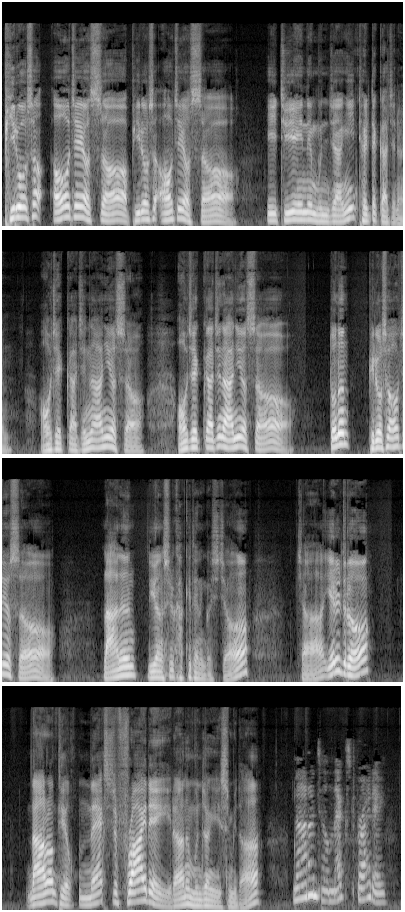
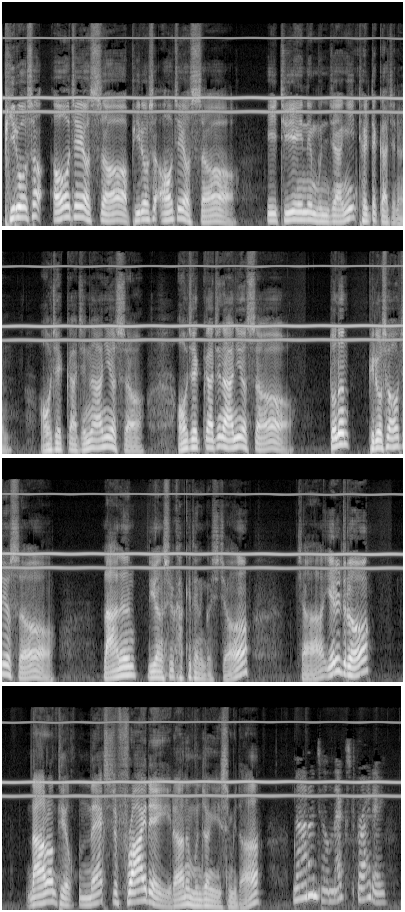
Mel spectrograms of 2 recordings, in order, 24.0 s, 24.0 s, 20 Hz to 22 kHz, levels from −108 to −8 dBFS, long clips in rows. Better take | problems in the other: first | high-pitched whine; loud; throughout; 4 kHz, 6 dB below the speech

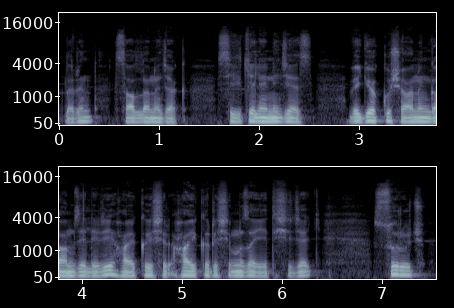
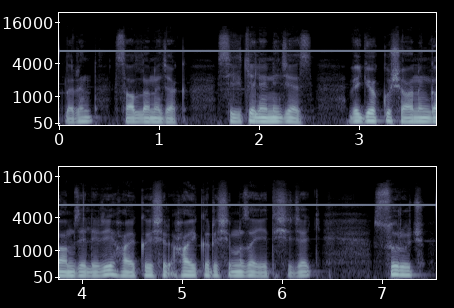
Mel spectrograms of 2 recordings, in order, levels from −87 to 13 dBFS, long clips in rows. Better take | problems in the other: first | high-pitched whine; loud; throughout; 6.5 kHz, 6 dB below the speech

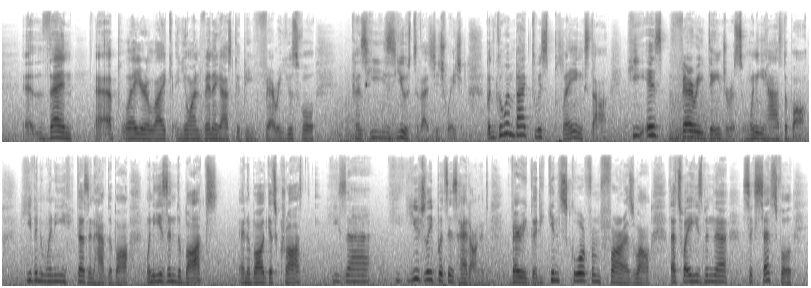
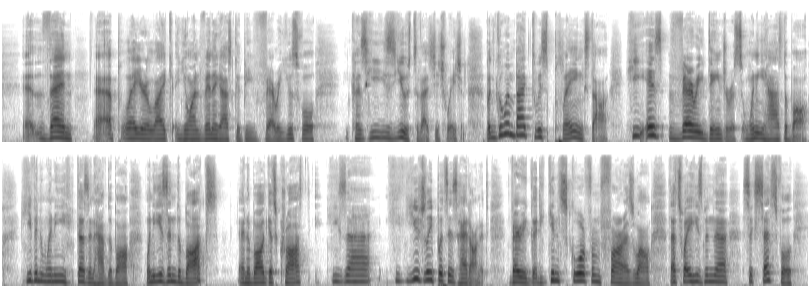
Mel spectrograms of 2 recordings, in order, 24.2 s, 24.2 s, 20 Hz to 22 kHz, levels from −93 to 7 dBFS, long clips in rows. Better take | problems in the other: second | wind noise on the microphone; occasional gusts; 15 dB below the speech

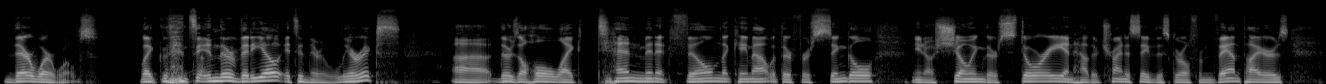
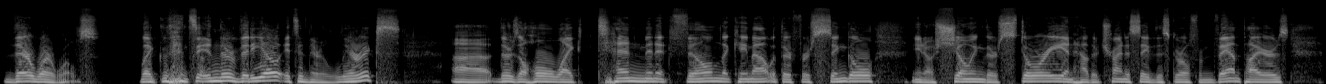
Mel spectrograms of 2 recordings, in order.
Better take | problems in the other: first | distortion; slight; 10 dB below the speech

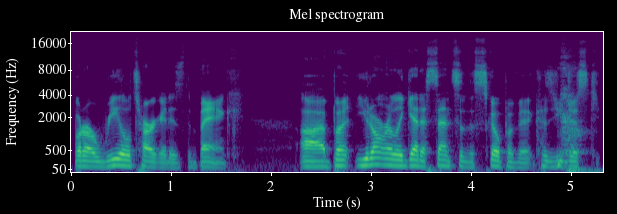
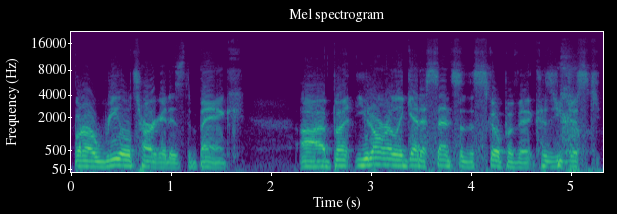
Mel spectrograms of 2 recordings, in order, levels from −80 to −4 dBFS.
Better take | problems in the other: first | distortion; heavy; 5 dB below the speech

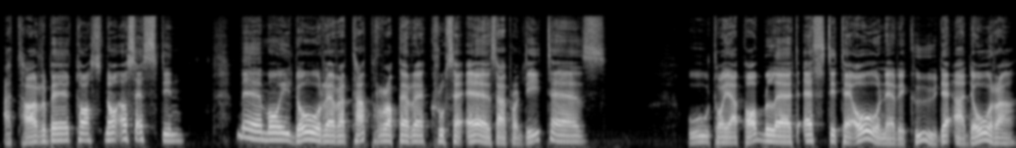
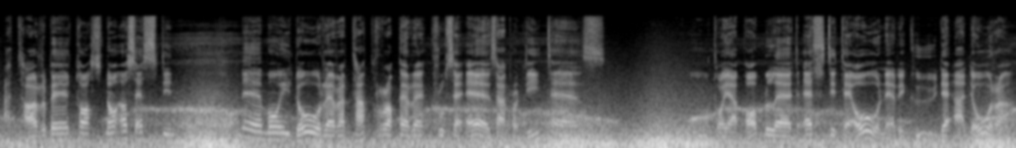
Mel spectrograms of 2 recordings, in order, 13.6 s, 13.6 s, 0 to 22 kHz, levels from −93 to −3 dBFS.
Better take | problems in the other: first | wind noise on the microphone; heavy; 6 dB below the speech

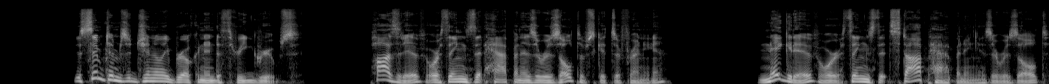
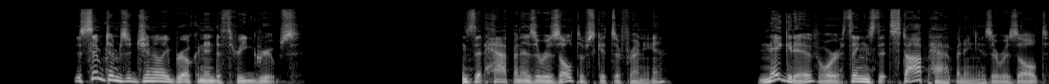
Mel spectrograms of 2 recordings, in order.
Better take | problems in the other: first | audio cutting out; at 3.5 s for 1 s

